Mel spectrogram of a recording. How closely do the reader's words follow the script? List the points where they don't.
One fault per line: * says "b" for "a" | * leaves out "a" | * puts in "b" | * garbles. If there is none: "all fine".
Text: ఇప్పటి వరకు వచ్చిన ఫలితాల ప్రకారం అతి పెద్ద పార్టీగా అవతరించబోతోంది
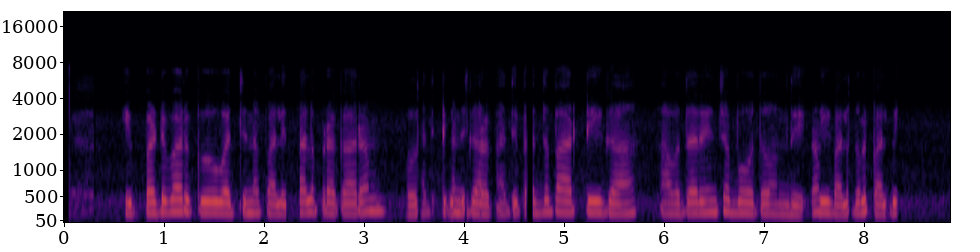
* garbles
* garbles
